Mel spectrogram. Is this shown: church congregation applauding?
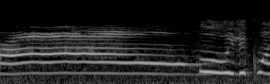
no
